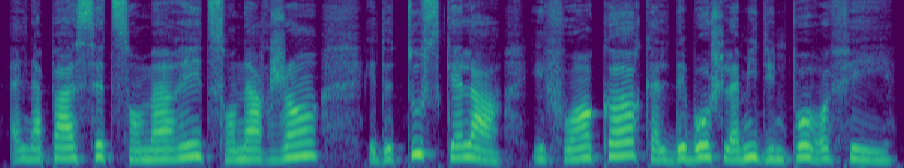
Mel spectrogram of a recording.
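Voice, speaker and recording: A woman reader voicing a massive, coarse young woman who shouts harsh, scornful accusations in a shrill voice. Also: a little fast, dry recording, studio quality, close to an everyday voice. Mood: furious.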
